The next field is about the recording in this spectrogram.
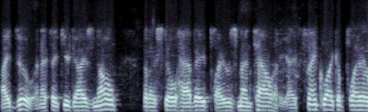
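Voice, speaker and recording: A man with an ordinary speaking voice talks at a moderate pace in a medium pitch, with ordinary pitch variation. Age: 60s. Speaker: former NFL player and radio analyst. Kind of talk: casual radio interview. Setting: live radio broadcast from a restaurant.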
